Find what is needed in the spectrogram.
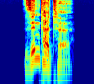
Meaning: inflection of sintern: 1. first/third-person singular preterite 2. first/third-person singular subjunctive II
- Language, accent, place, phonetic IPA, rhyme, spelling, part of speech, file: German, Germany, Berlin, [ˈzɪntɐtə], -ɪntɐtə, sinterte, verb, De-sinterte.ogg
